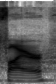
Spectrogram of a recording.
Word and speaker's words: FHIR: data standards core so fhir pronounced fire is basically a new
